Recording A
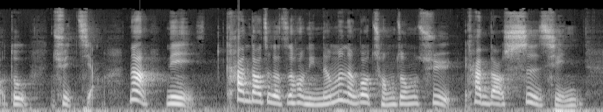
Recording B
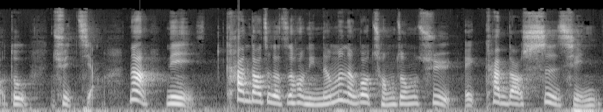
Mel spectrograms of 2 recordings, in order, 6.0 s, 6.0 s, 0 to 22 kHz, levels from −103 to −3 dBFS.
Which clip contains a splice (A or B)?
A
